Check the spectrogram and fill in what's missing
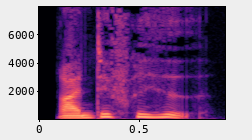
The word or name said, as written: rentefrihed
